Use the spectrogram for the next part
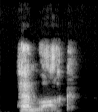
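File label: "hemlock", Canadian English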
